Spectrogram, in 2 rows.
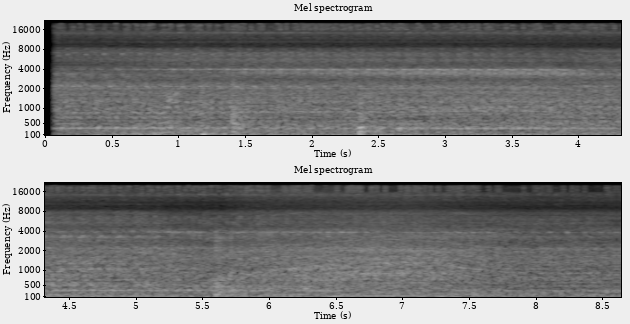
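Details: BMW 535i pulling away from a stop at low rpm, clutch let out with almost no throttle to exaggerate it: deep engine drone with a loose, uneven rattle under load.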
